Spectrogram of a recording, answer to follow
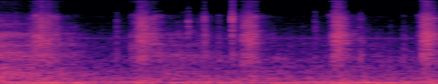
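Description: A few faint clicks of Lego Technic plastic parts being turned and moved by hand while the grader's blade angle is adjusted through its linear actuator.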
